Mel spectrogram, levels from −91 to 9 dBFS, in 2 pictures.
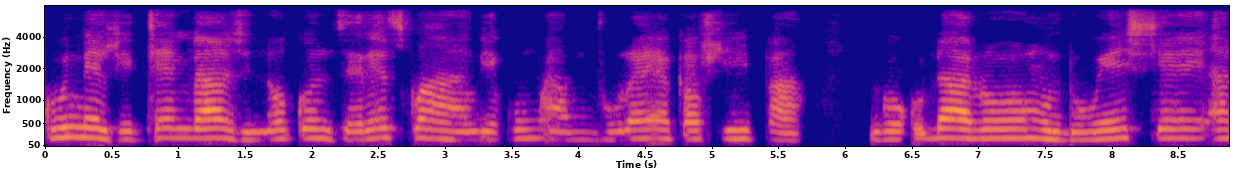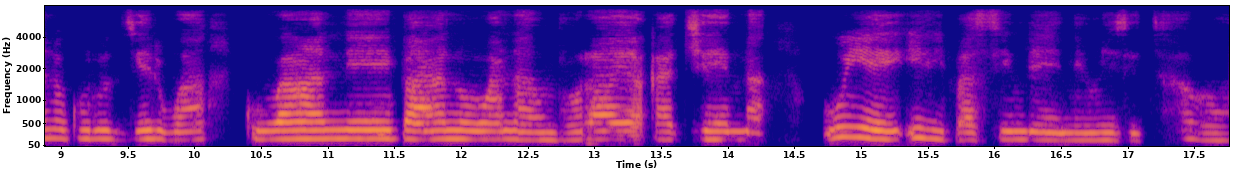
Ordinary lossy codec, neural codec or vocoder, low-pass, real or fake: AAC, 48 kbps; codec, 44.1 kHz, 2.6 kbps, DAC; 7.2 kHz; fake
